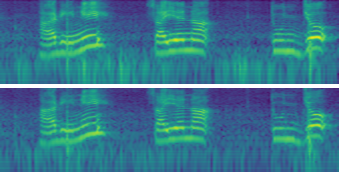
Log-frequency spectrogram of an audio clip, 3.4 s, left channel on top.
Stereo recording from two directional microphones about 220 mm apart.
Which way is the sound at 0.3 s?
Centre (ahead or behind).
